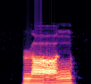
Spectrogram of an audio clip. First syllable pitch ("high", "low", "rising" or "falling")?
low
